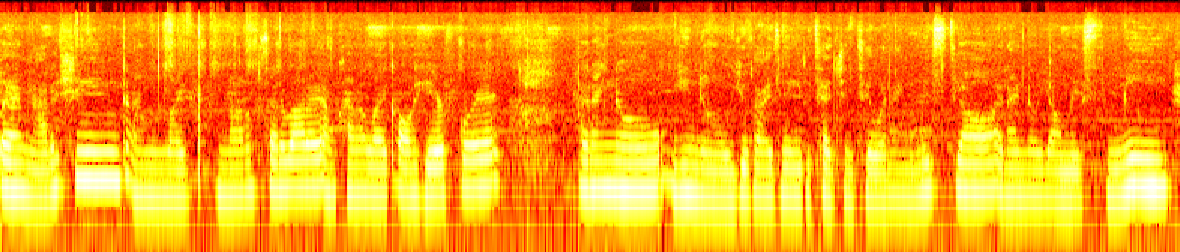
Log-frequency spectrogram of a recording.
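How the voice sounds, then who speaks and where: This woman's voice is somewhat breathy, with a dark, mellow tone and a medium pitch. She keeps a moderate pace and fairly even intonation. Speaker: lifestyle vlogger. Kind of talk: casual vlog chat. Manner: whispering; hesitant with fillers.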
